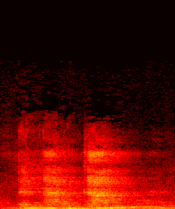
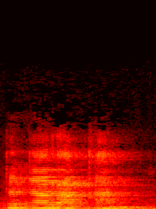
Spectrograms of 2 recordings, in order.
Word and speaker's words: dengarkan: This, for example, when you pronounce dengarkan, so we have sound R and K. Then you put sound sound A. Dengarkan, but you pronounce dengarakan.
